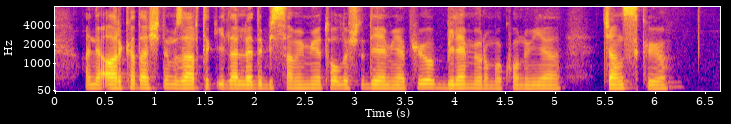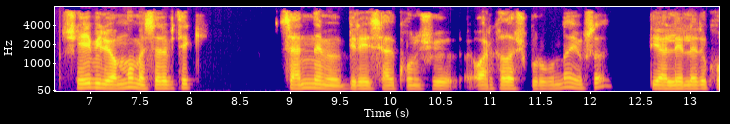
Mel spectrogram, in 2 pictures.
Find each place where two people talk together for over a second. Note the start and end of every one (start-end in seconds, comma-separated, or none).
none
